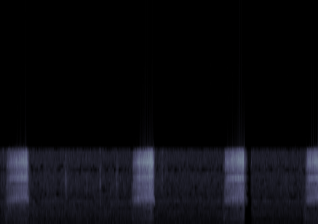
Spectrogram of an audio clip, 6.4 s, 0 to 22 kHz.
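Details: Before dawn at 04:47 PST, owlets whose mother is delivering prey to their cavity give four hoarse hissing screeches, roughly every two seconds, separated by quiet background.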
